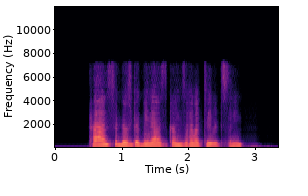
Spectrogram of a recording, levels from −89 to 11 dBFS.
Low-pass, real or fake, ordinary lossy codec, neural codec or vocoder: 7.2 kHz; fake; none; codec, 16 kHz, 0.5 kbps, FreqCodec, smaller model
